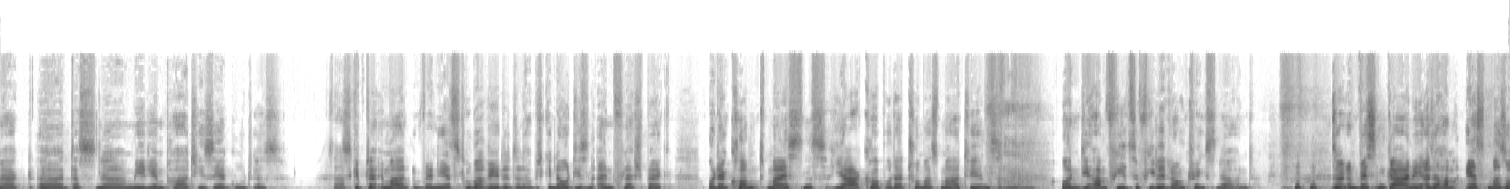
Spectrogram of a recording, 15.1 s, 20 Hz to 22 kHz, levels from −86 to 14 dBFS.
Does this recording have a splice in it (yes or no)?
yes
